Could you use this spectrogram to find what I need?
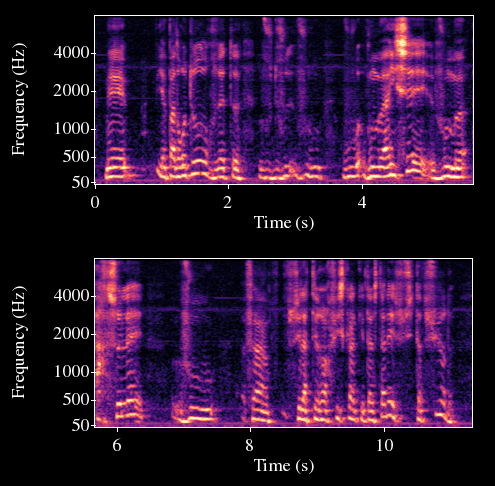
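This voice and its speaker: Speaking at a very slow pace with long, frequent pauses, a man with a fairly high pitch shows ordinary pitch variation amid audible room echo. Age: 80s+. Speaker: taxpayer in a dispute. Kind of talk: tense phone appeal with tax official. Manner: halting, many hesitations.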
